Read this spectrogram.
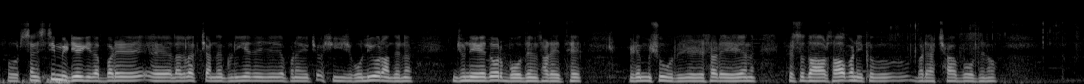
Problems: constant background noise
